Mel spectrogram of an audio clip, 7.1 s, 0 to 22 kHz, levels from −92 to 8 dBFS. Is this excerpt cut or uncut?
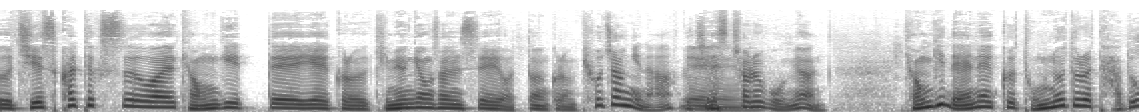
uncut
